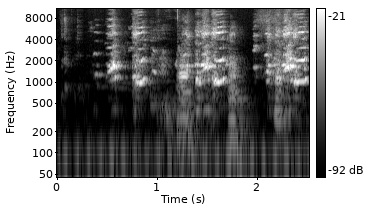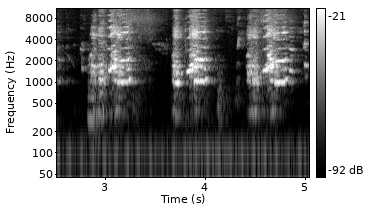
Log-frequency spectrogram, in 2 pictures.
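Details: Goose goslings calling: harsh, noisy honking bursts repeated roughly every second, some longer and broken, with a low hum underneath.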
